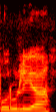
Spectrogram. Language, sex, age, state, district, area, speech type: Santali, male, 18-30, West Bengal, Purulia, rural, spontaneous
